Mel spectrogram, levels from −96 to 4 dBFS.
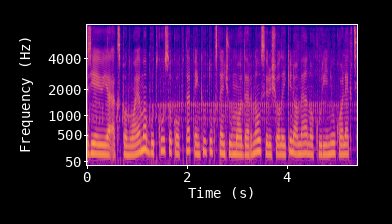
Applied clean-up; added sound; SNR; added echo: neural mask model RNNoise.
